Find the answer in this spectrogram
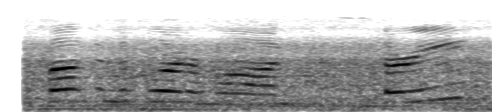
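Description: A woman speaking over a steady low background hum.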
